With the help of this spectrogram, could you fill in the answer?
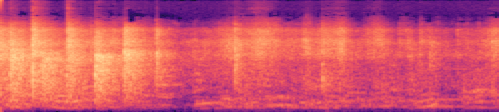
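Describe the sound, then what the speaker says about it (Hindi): Applause for quiz contestants in a group competition, a burst of clapping from a small audience that is loudest at the start and then thins into scattered claps and murmuring. "चलिए, जोरदार तालियां इनके लिए"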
